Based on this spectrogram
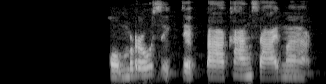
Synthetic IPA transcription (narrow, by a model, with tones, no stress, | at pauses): pʰo˩˦mɾuː˦˥sɯ˨˩k̚t͡ɕe˨˩p̚t̪aː˧kʰaː˥˩ŋsaː˦˥jmaː˥˩k̚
